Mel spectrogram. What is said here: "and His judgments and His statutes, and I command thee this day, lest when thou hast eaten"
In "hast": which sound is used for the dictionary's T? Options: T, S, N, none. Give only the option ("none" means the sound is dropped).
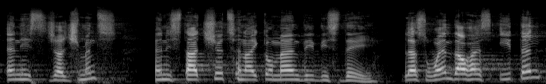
T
